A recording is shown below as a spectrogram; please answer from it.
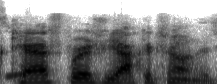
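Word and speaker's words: Kasparas Jakučionis: The Milwaukee Bucks are trading dating Tyler Herro, Khil Wear, Jame Hakez, uh Casper Jaconis, I think that's how you pronounce Casper Yakonis.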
